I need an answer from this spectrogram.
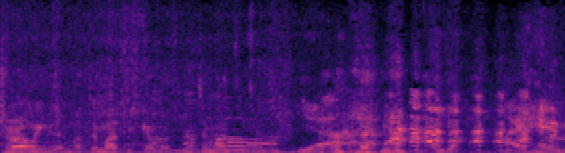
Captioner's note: laughter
